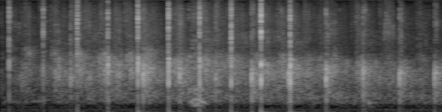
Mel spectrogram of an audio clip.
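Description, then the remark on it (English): An audience applauds after a testimony, a steady patter of many hands clapping at a fairly brisk, even rhythm, with sharp individual claps standing out over a soft wash of crowd noise. “I know all of them didn't come to all, but I feel like y'all give some applause.”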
